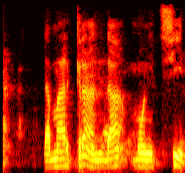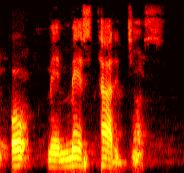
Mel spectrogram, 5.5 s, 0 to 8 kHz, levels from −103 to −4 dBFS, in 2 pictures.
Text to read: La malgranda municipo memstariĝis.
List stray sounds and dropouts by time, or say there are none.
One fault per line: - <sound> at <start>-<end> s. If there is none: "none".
none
